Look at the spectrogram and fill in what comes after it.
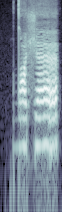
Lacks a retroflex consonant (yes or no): yes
